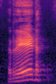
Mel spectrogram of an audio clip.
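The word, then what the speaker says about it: read: you will have रेड, ये जो V3 है, V3 स्पेलिंग सेम रहती है, सिर्फ प्रोनाउंसिएशन चेंज हो जाता है, रीड, रेड, रेड, V2 को आप रेड प्रोनाउंस करते हो, जो आपका कलर नहीं होता क्या, RED रेड वाला, उस तरीके से, और V3 भी रेड ही बोलते हो, तो क्या बनेगा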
